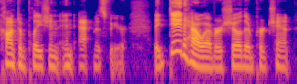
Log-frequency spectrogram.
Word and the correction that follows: penchant: how do you say that word? Perchant? Penchant. Penchant? It's not an R, it's an N. Penchant.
